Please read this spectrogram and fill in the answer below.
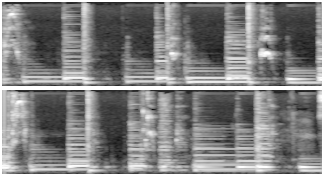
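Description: Acoustic guitar strummed in a rhythmic chord pattern, the song's intro, with short breaks between chord groups. Singing comes in right at the end.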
